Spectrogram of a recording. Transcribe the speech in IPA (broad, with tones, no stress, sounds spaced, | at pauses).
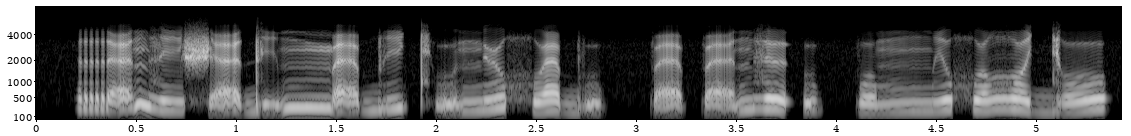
r æ̰˨˥ n z i˩ ʃ æ̰˩˧˩ d ḭ˧˩˧ mː æ̰˦˨ b i˨˥ cʰ ṵ˩˧˩ n ʉ˨˥ χʷ æ˩˧˩ b ṵ˩˧˩ pː æ̰˩˧˩ p æ̰˧˩˧ n z ɘ˦˨ ʔ ṵ˦ pː o˩ mː i˨˥ χʷ ʌ˨˥ ʁʷ ʌ˦˨ ɟ o˨˥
